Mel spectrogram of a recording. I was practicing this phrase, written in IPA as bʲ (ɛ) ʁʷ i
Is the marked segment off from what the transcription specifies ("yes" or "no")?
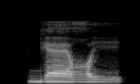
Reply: no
